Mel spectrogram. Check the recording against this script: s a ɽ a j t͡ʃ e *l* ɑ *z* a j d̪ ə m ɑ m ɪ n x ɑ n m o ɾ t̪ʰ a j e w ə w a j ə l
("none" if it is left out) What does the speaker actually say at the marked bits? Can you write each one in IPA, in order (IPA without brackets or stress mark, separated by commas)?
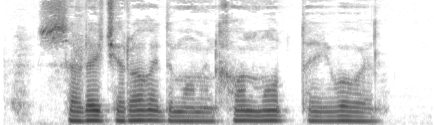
ɾ, ɣ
